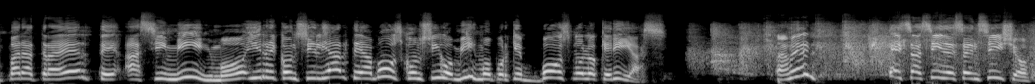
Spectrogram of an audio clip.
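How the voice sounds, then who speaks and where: A man preaching a sermon, animated and acting out little scenes with voices. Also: extremely high pitch, no room sound.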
